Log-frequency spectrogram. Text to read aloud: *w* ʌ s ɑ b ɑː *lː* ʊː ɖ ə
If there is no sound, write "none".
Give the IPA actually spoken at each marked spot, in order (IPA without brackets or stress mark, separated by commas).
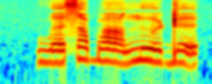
w, n̪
